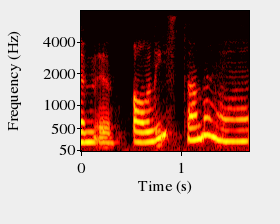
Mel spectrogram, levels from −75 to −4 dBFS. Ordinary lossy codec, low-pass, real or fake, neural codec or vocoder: none; 7.2 kHz; fake; codec, 16 kHz, 1.1 kbps, Voila-Tokenizer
